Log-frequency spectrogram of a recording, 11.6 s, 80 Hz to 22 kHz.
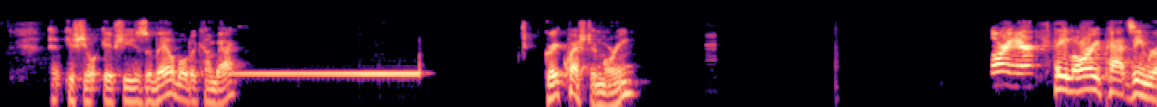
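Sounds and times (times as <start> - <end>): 
speech: 0.4 - 2.5, 5.5 - 6.4, 10.1 - 11.5
telephone dial tone while calling: 2.4 - 4.3.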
